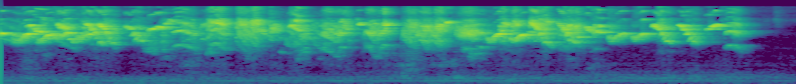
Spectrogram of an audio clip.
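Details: Double-collared seedeater singing the chuva song style, used to stimulate other males: a rapid, continuous stream of high twittering and warbled notes, densely packed without pause, ending abruptly after about seven seconds.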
